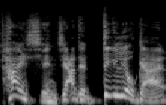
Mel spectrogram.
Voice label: level up, zh-hant; Cookie Run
